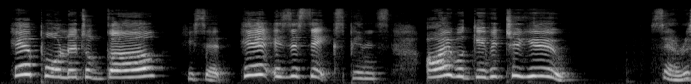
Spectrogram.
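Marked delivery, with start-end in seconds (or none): 0.1-1.7 put-on high, slow, loud child's voice; piping small boy, drawn-out and earnest; little boy. A narrator's reading. Small boy offering a poor girl charity, earnest child voice. 2.4-5.8 put-on little boy. A narrator's reading. Small boy offering a poor girl charity, earnest child voice.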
